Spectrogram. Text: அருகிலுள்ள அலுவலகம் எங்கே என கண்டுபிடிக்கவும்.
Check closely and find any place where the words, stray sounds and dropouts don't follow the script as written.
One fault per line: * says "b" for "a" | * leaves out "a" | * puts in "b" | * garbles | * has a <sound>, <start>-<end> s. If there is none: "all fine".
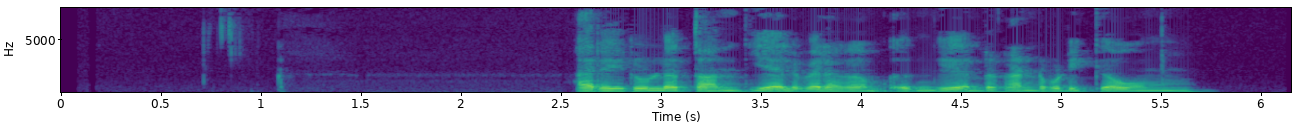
* puts in "தந்தி"
* says "என்று" for "என"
